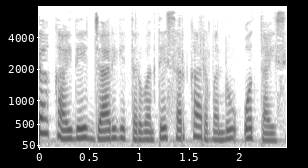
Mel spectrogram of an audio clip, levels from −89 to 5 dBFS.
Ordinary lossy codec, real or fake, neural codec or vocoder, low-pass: none; real; none; 7.2 kHz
